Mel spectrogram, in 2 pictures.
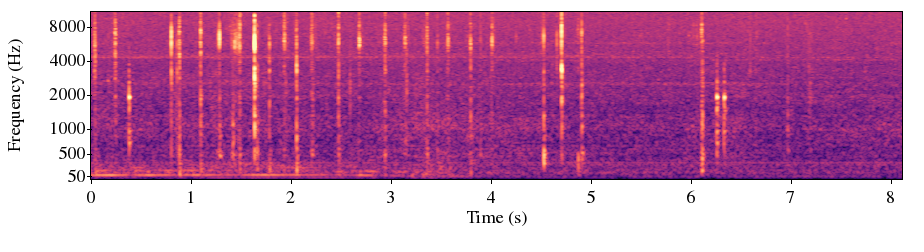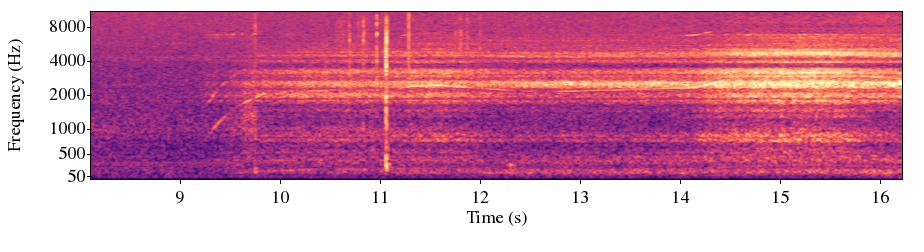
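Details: CPAP machine from 2007 switched on: clicks and handling noise, then the blower starts and its airflow hiss builds as pressure ramps from low to the prescribed level.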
